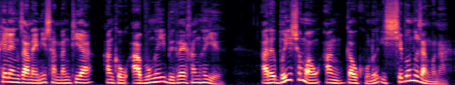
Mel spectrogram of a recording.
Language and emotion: Bodo, disgusted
